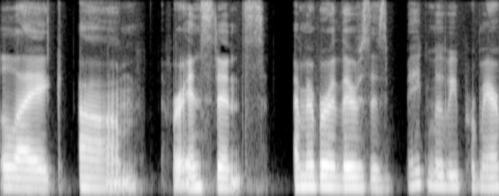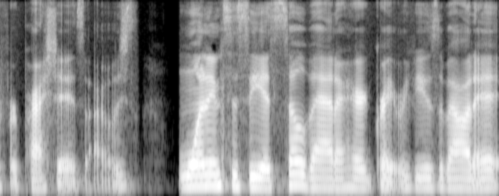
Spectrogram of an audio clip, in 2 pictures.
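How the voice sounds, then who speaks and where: A woman with an American accent has an ordinary speaking voice, a fairly low pitch, fairly even intonation and a fairly slow pace, on a very clean recording with a silent background. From US Pacific Northwest (Portland, Oregon). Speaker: podcast producer, guest co-host. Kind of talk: casual chat.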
